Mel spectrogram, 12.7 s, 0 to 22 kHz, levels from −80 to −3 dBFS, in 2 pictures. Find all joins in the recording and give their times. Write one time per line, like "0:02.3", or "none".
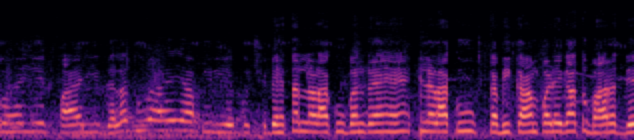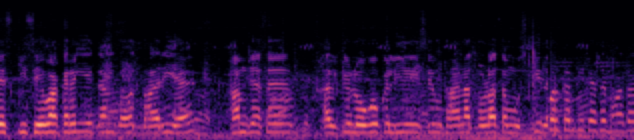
0:02.6
0:04.2
0:07.1
0:11.8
